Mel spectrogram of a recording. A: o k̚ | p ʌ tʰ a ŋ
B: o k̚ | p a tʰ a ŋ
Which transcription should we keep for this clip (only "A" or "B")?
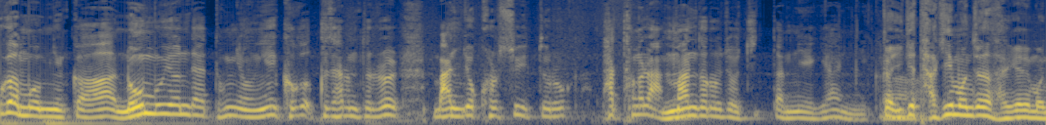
B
